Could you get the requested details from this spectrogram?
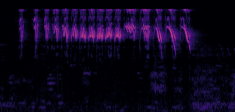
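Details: Bananaquit song used to excite and stimulate captive birds: a two-second burst of very high, thin, rapid ticking notes, about a dozen in quick succession, ending in a few downward-slurred squeaky notes, with faint low background noise.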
